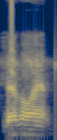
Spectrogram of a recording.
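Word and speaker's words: Devil Anse: which was also known as Devil Ants. Am I saying that right? – That's correct. Devil Ants.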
